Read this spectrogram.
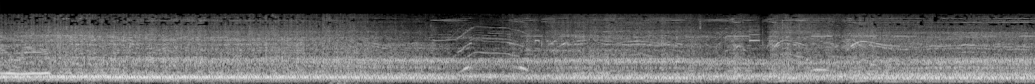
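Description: Small electric motors whine steadily as toy trucks drive over dirt.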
